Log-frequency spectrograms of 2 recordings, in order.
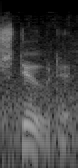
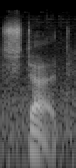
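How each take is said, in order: First: The vowel is a long 'oo' sound. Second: The vowel is a short 'uh' sound. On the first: The speaker calls it right. "Student starts with stud pronounced stewed" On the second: The speaker calls it wrong. "not stud"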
